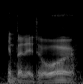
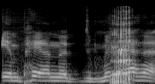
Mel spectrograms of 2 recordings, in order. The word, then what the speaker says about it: Impanator: Impa. I-M-P-A. Impa. Just get rid of the terma and add impa in front of it.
